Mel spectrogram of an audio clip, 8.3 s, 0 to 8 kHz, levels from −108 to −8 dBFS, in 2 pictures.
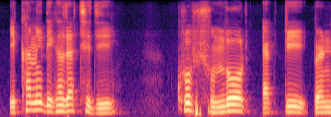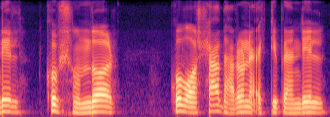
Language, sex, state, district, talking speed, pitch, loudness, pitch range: Bengali, male, West Bengal, Jhargram, 100 wpm, 135 Hz, -17 LUFS, 130-155 Hz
